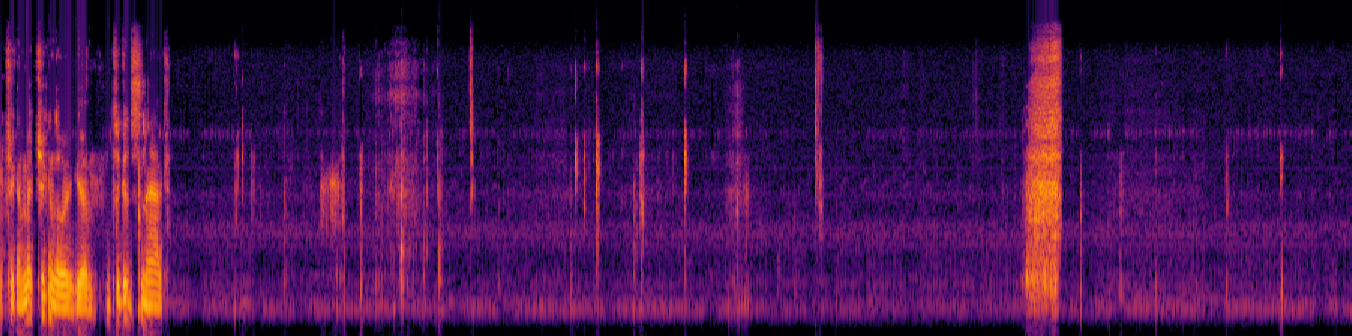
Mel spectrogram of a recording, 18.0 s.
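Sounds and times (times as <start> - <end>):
mouth clicks and smacks chewing: 3.1 - 3.5, 7.6 - 9.2, 10.8 - 11.0.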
